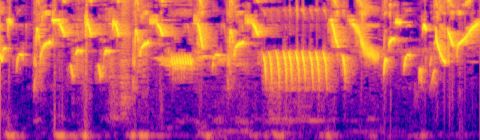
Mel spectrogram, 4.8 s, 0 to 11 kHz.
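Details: Canary master recording with blackthroat fill: quick high chirps and sliding whistles, then a steady buzzy trill near 2.7–3.3 seconds, before the bird returns to rising whistled sweeps. Soft low thuds sound below.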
